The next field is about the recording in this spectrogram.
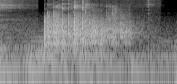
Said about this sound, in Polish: Dobrze zatem. To ja rzucam trzema kostkami z uwagi na to, że presję wynosi dwa.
